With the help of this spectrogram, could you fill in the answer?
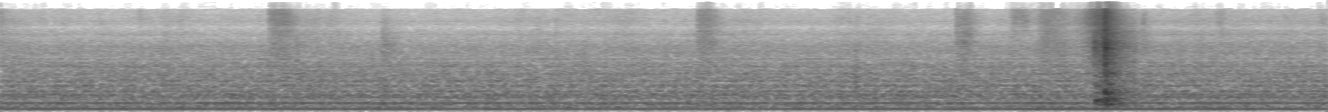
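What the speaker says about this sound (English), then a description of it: "microwave. Go ahead and start heating that up" A quiet, steady electrical hum of a microwave oven running, with one brief clunk partway through.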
